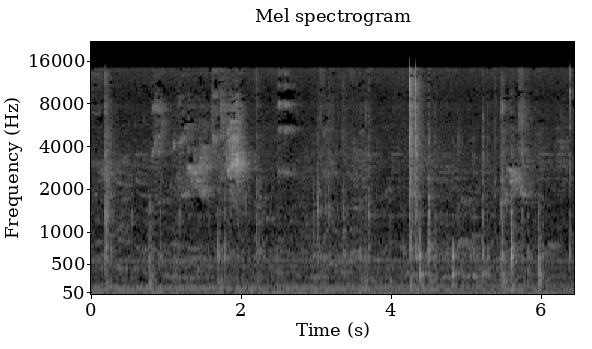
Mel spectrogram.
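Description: Faint, scattered clicks and light taps of small metal parts and a screwdriver being worked on a workbench, as a screw is driven into the heater block's mounting bracket, with a few sharper clicks around four to six seconds in.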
